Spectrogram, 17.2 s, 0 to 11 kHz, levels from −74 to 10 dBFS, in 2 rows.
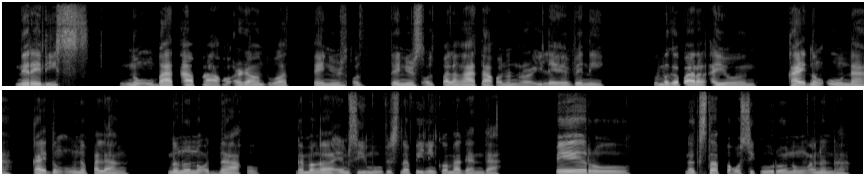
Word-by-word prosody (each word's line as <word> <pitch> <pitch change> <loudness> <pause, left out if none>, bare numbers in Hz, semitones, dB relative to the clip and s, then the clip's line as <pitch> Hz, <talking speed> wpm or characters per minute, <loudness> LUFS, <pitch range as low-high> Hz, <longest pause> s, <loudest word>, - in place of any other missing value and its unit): Ni-release 170 +4 +1 0.2
noong 180 +2 -3
bata 155 -2 +7
pa 125 -3 +1
ako 110 - -3
around 140 -6 +1
what 125 +4 0 0.2
10 115 -1 0
years 115 0 -3
old, 125 -4 -10 0.2
10 135 0 +1
years 130 -1 -1
old 135 -3 -7
pa 135 - +1
lang 135 0 +3
'ata 130 -2 +4
ako 145 - -3
noon 170 +1 -4
or 150 -2 -5
11 135 +1 -1
eh, 120 0 -5 0.5
kumbaga 175 +4 +2
parang 165 -3 +7
ayun, 115 -2 0 0.3
kahit 155 +3 +7
nung 175 0 -1
una, 130 -8 0 0.2
kahit 130 +1 +4
nung 150 +1 -6
una 140 -3 -4
palang, 115 -2 -1 0.4
nanonood 180 -2 0
na 120 -6 +1
ako 110 -1 -12 0.4
ng 130 - 0
mga 140 +1 +2 0.2
MC 140 0 -4
movies 130 +1 -5
na 155 - -1
feeling 160 -2 -4
ko 140 0 -5
maganda. 105 -5 -3 0.6
Pero 135 -11 +3 0.5
nag-stop 175 +4 0
ako 195 - -4
siguro 155 -6 -4
nung 150 -2 -5
ano 130 -1 -2
na, 110 0 -7
140 Hz, 170 wpm, -25 LUFS, 125-160 Hz, 0.6 s, bata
